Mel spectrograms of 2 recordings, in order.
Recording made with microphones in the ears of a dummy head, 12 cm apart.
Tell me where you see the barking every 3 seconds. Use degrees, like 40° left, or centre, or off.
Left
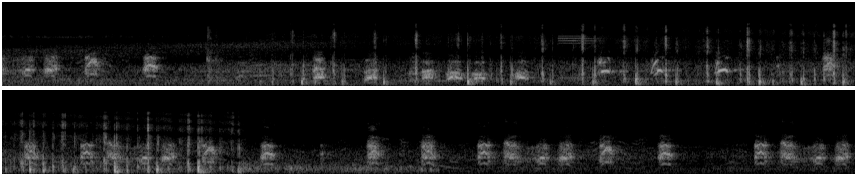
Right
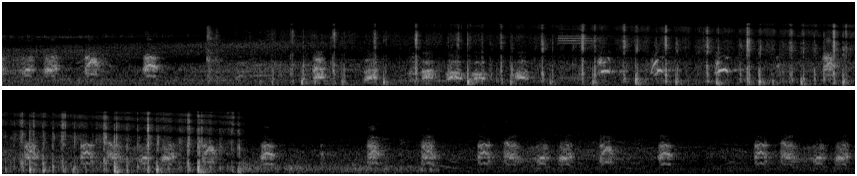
50° right, 40° right, 20° right, 10° right, 10° left, 20° left.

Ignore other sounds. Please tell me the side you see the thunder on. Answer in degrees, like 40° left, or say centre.
60° right.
